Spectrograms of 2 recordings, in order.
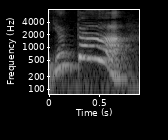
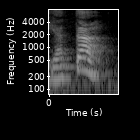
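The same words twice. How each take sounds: First: It is said with strong, high-energy excitement. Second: It is said with mild, low-energy excitement. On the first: A big feeling of joy. "Bigger joy, like, hell yeah" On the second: A small feeling of joy. "It's like small joy"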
